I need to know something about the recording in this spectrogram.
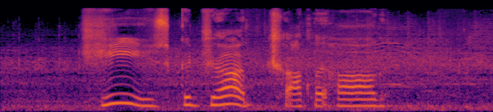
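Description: A young boy speaks with animation.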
